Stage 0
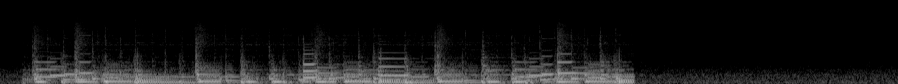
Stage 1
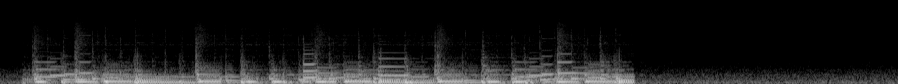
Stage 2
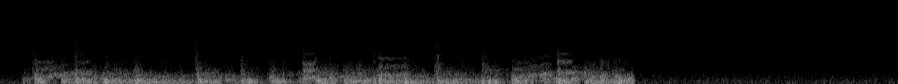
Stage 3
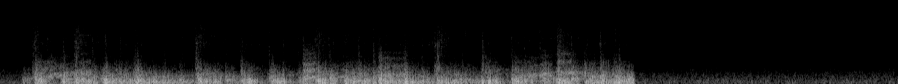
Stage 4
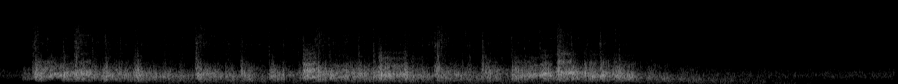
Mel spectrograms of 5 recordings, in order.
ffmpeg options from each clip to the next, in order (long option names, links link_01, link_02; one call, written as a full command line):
ffmpeg -i in.wav -af "lowshelf=frequency=270:gain=11" out.wav
ffmpeg -i in.wav -af "afftfilt=real='hypot(re,im)*cos(2*PI*random(0))':imag='hypot(re,im)*sin(2*PI*random(1))':win_size=512:overlap=0.75,volume=-8.5dB" out.wav
ffmpeg -i in.wav -af "aeval=exprs='0.1*(cos(1*acos(clip(val(0)/0.1,-1,1)))-cos(1*PI/2))+0.0126*(cos(6*acos(clip(val(0)/0.1,-1,1)))-cos(6*PI/2))':channel_layout=same,equalizer=frequency=1200:width_type=o:width=0.99:gain=-6.5,volume=8.5dB" out.wav
ffmpeg -i in.wav -filter_complex "[0:a]highpass=frequency=410:width=0.5412,highpass=frequency=410:width=1.3066,asplit=7[link_01][link_02][link_03][link_04][link_05][link_06][link_07];[link_02]adelay=319,afreqshift=-63,volume=-14dB[link_08];[link_03]adelay=638,afreqshift=-126,volume=-18.7dB[link_09];[link_04]adelay=957,afreqshift=-189,volume=-23.5dB[link_10];[link_05]adelay=1276,afreqshift=-252,volume=-28.2dB[link_11];[link_06]adelay=1595,afreqshift=-315,volume=-32.9dB[link_12];[link_07]adelay=1914,afreqshift=-378,volume=-37.7dB[link_13];[link_01][link_08][link_09][link_10][link_11][link_12][link_13]amix=inputs=7:normalize=0,volume=1dB" out.wav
